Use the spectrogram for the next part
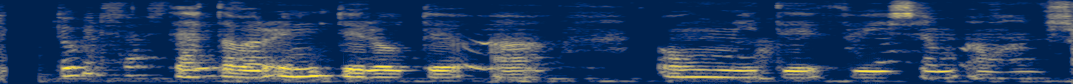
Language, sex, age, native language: Icelandic, female, 11, Icelandic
